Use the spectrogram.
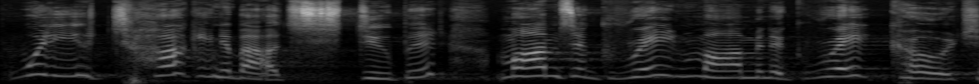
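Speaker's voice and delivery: a hint of a daughter sticking up for mom; mock-indignant child defending her mother; indignant little girl.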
